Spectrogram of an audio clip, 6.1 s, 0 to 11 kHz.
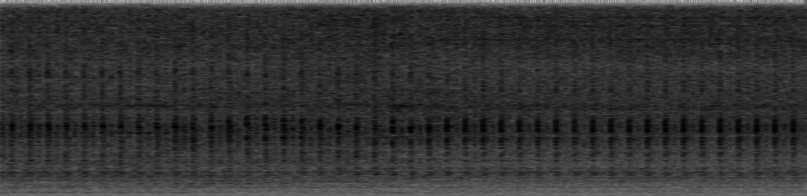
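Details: VW Polo Sedan (Kaluga-built), 99,329 km, cold start with oil level checked OK: loud, very regular sharp metallic knock about 2.5 per second at cold idle, "like an anvil"; internal engine knock worsening over time, cause undetermined.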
